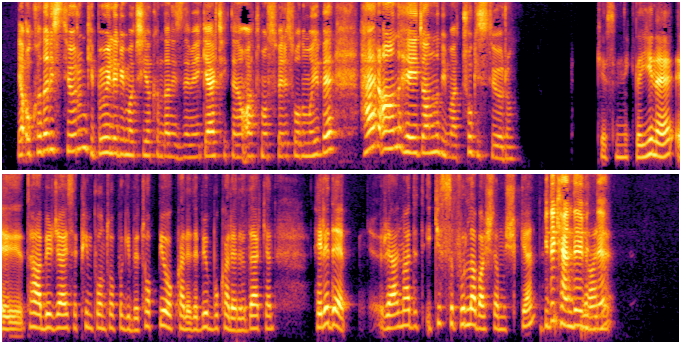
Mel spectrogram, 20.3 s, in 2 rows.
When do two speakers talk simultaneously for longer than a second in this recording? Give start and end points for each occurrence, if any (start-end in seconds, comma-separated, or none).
none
